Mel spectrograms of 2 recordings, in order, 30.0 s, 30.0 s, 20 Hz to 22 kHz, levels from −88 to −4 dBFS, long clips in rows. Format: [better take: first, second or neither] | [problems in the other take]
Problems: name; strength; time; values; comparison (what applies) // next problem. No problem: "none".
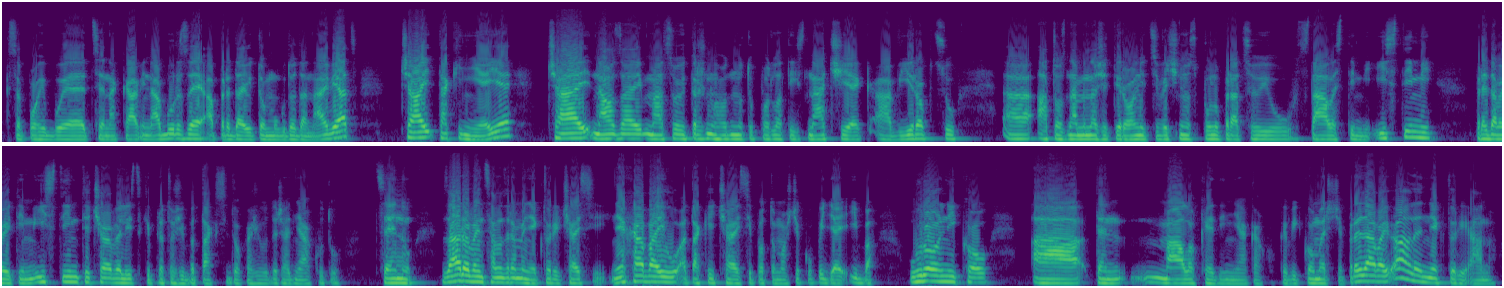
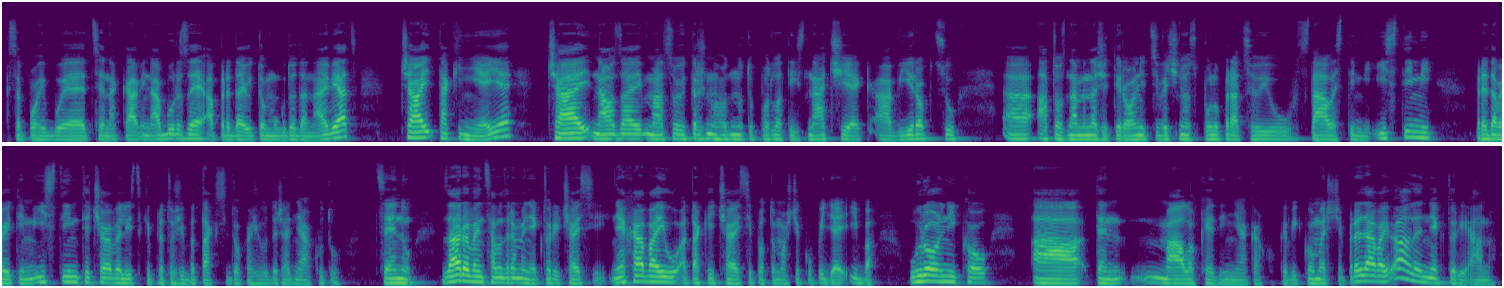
second | distortion; slight; 2% of the sound clipped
